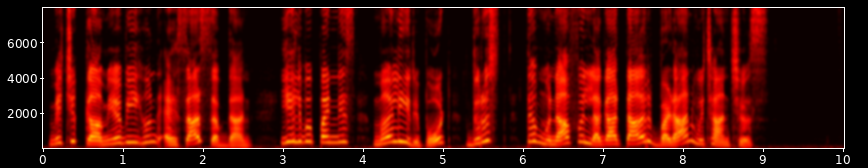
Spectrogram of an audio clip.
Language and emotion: Kashmiri, happy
